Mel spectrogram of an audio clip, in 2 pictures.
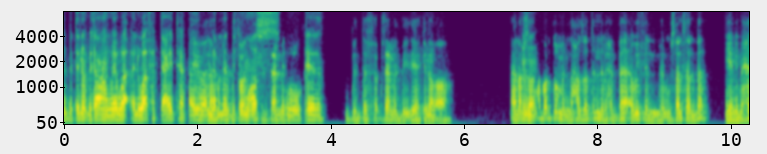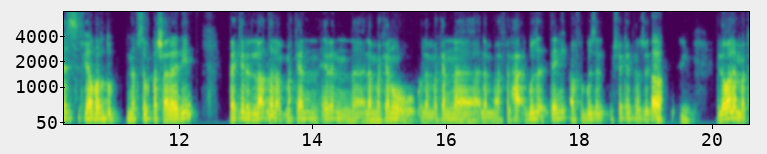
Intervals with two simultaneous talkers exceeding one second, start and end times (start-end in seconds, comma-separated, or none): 1.9-3.4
